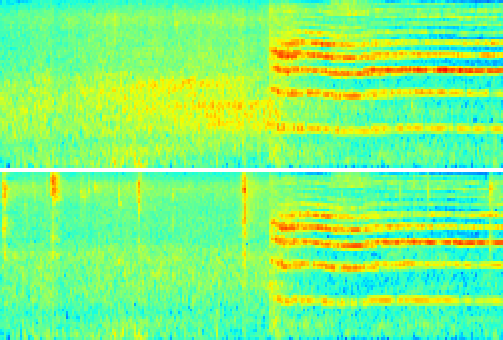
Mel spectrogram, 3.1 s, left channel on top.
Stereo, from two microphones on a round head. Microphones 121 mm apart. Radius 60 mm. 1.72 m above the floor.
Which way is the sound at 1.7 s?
25° left (ahead or behind).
